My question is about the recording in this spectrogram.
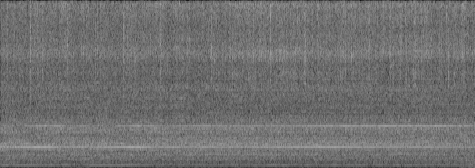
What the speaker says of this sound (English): There's a shop vac back here, and so all the husk gets sucked off over there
